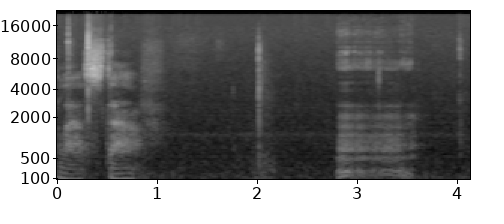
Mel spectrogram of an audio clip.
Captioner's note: groans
